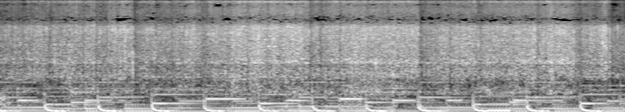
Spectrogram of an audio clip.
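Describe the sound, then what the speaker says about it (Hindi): Ginger garlic paste frying in a pan for a chana dal pulao, giving a dense, steady hiss with no pauses, over a tonal music bed. "इसमें अभी हम अदरक लहसुन का पेस्ट डालेंगे। इसको भी अच्छे से भूनेंगे।"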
